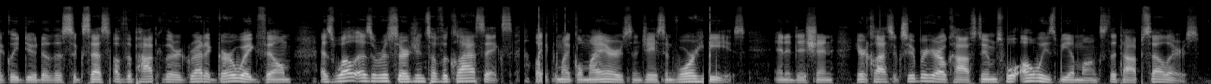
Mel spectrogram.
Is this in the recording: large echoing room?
no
